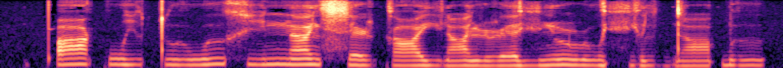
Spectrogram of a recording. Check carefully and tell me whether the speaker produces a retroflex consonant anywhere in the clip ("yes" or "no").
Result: yes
